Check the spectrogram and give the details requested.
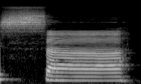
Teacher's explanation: सीन के ऊपर खड़ा ज़बर है, एक अलिफ की मिकदार खींचकर पढ़ेंगे।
